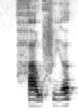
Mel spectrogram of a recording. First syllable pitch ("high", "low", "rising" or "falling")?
low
